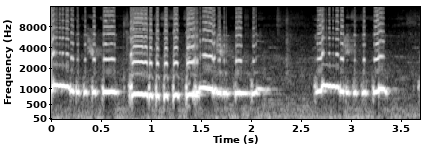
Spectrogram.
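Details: Zebra dove of the Cemani Majapahit type, singing actively with a big voice: loud, low, hollow cooing notes in rapid stuttering bursts, each phrase ending in a drawn-out level coo, repeated twice.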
